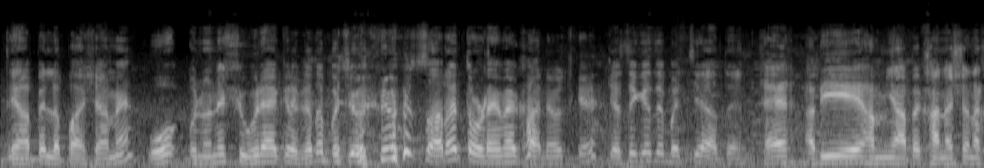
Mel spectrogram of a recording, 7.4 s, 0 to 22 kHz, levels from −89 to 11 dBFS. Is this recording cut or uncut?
uncut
